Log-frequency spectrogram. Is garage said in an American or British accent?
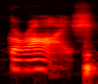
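American. It is said with an American accent. "They said garage"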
